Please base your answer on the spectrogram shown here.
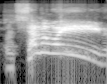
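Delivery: high, loud holler; hammed-up shouted quote; comedic yell. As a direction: yell it out like a street hawker. Acting out Chappelle bit's street baby.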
